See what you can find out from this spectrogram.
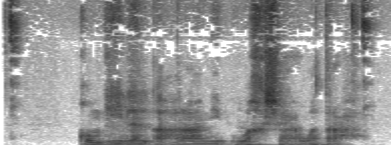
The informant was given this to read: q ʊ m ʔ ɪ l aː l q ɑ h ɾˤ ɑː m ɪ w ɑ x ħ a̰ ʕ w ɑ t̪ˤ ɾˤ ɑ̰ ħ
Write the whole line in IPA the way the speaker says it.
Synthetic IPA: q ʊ m ʔ ɪ l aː l ʔ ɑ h ɾˤ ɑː m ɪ w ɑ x ʃ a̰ ʕ w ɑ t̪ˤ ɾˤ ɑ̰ ħ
